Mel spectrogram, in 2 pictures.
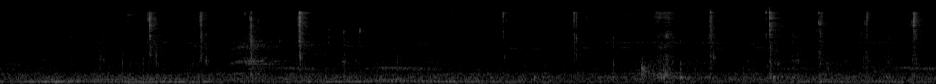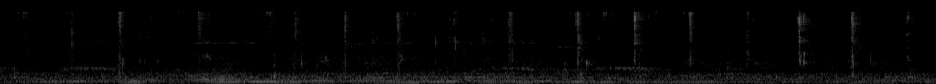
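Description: A person chewing egg omelette curry eaten by hand, close to the microphone: wet mouth smacks and sharp clicks come irregularly, about one or two a second.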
